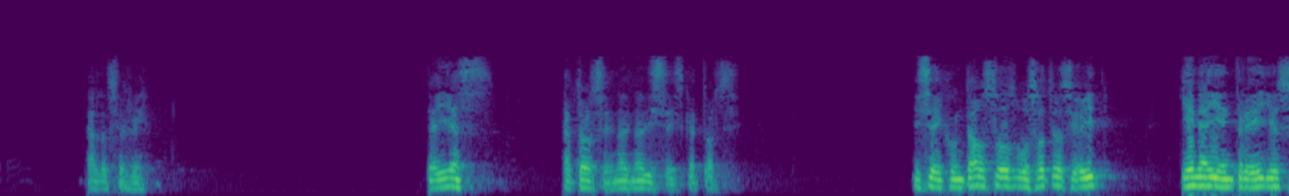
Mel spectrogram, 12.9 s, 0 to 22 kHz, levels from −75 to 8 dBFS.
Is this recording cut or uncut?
cut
